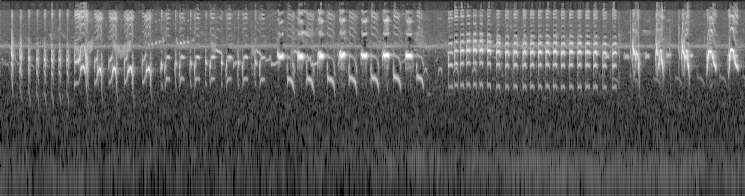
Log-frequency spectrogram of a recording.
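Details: Lure-bird tiểu mi laughingthrush singing rapid repeated chirps, then falling slurred whistles in series, a fast even trill of rich notes and sharp high calls at the close, with a quiet background.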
